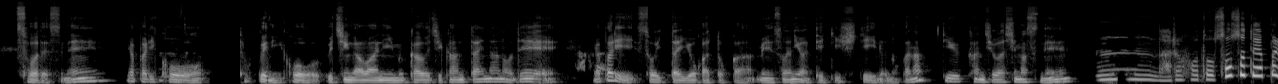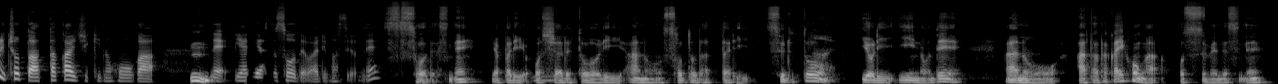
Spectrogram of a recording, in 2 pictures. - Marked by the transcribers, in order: tapping
- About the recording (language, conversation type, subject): Japanese, podcast, 忘れられない夕焼けや朝焼けを見た場所はどこですか？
